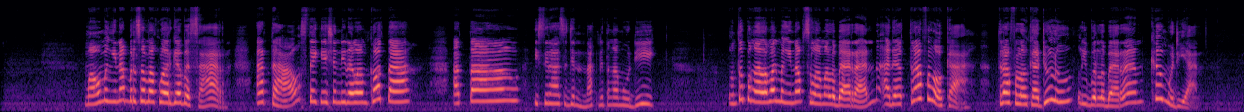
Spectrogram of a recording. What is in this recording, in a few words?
INDONESIA CASUAL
